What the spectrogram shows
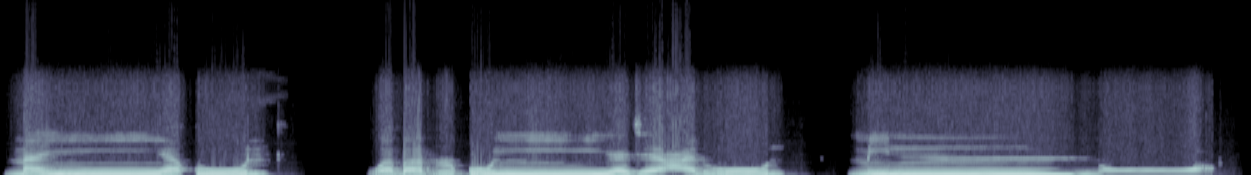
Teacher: wamesoma kwa idgham nun yenye sakna pamoja na tanwin, ma'al ghunna, pamoja na kuweka ghunna fi hurufi yanmu, katika herufi za yanmu, ya, nun, mim na waw.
